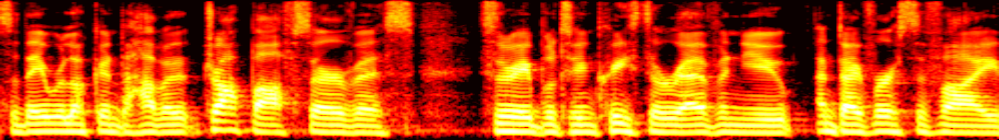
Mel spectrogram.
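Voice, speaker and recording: Speaking very fast in an Irish accent, a man keeps a medium pitch and a monotone, flat intonation. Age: 20s. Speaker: podcast co-host, startup founder. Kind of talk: casual chat.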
